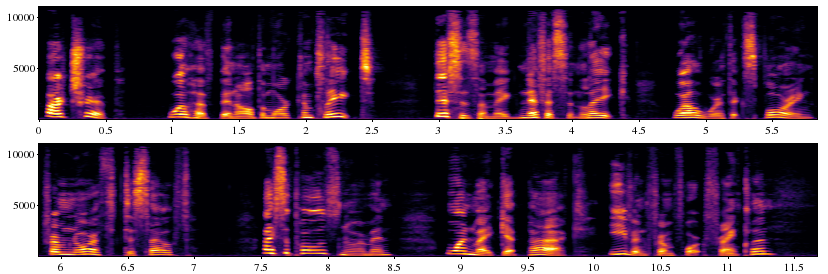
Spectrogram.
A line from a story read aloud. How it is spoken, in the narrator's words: Barnett cheerfully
